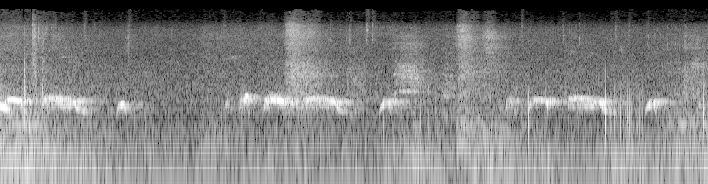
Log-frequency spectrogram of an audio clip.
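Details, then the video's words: Spotted dove, a wild bird, cooing softly at a distance: low mellow notes in short phrases, repeated every few seconds, over steady background noise with occasional clicks. "Cu gáy bổi"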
